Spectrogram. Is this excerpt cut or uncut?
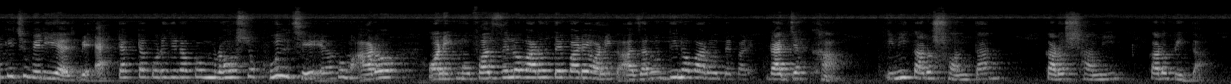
cut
